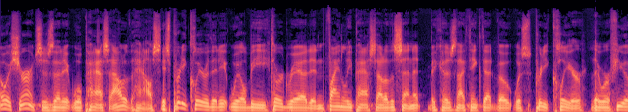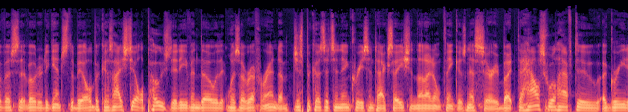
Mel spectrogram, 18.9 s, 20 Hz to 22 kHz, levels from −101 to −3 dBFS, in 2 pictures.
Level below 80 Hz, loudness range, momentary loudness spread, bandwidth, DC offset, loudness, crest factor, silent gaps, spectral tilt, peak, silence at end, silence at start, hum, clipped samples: -40 dBFS; 1 LU; 2 LU; 14 kHz; under 0.1%; -19 LUFS; 12 dB; none; -6 dB/octave; -6 dBFS; 0 s; 0 s; none; under 0.1%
